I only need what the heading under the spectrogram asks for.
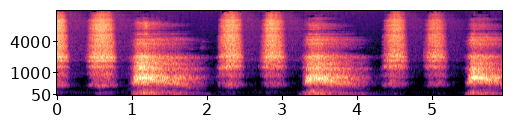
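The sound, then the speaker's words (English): Rhythmic deep belly-breathing exercise: two quick sniffing inhales are followed by a long, breathy exhale, and the cycle repeats steadily and loudly with no talking. “So you take that first breath down into the bottom of your belly. You can even stick your belly out when you breathe a little bit.”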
